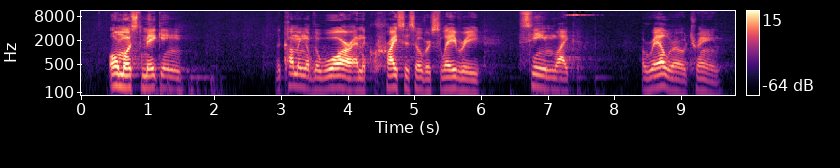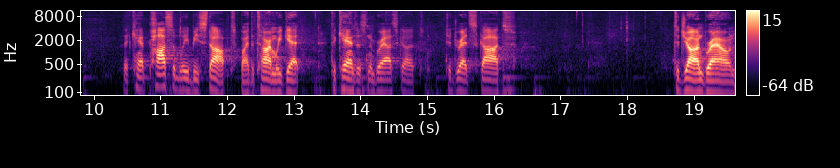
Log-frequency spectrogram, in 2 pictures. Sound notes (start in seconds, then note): none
